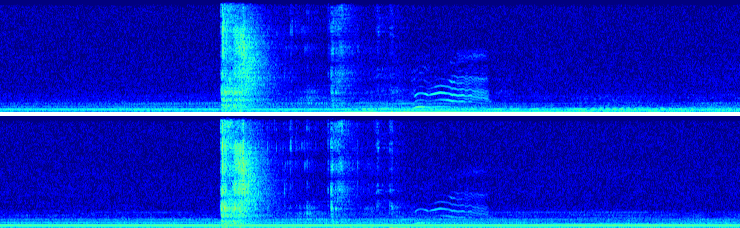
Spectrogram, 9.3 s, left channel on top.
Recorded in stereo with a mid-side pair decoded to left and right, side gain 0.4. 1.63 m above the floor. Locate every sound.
2.8 s a splash: 60° right, 1.9 m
